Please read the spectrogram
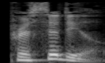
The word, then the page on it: presidial: British English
